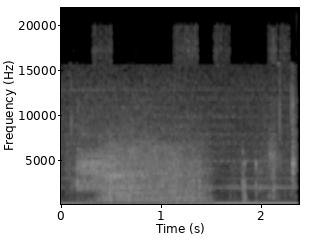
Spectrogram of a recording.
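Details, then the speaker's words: Ultimaker 3D printer loading PLA filament after the material is selected: a steady low motor hum with a faint whirr as the extruder drive on the back grabs and pushes filament, normal feeding. "Now that we're at this step, you can hear the extruder motor trying to feed the material, so that's good."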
